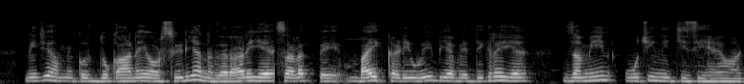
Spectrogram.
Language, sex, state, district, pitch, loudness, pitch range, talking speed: Hindi, male, Karnataka, Bijapur, 160 Hz, -24 LUFS, 150-170 Hz, 215 wpm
